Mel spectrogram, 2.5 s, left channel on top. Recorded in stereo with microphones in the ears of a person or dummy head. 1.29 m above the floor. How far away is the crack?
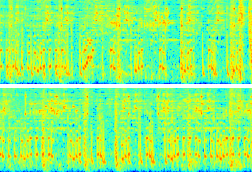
No crack in this recording.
